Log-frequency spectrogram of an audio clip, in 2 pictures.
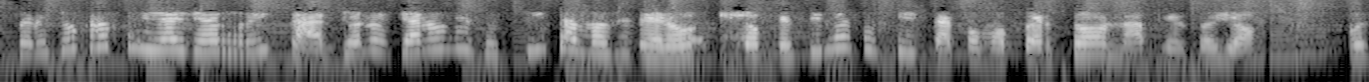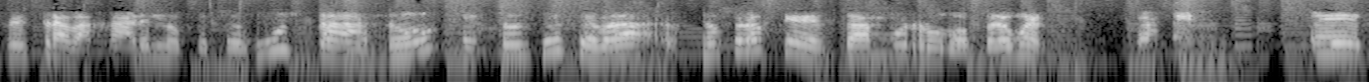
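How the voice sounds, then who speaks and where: A woman's voice: high-pitched, fairly bright tone, poor audio. A woman presenting a showbiz gossip segment on radio, chatty and opinionated. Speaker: entertainment news reporter.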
